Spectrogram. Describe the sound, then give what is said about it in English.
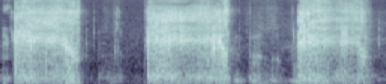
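A voice imitates loud gulping or drinking: three harsh, noisy bursts of under a second each, separated by short pauses, forceful, with no speech. “there down below was a feller running through a pasture, stopping at ponds and drinking the ponds dry in one gulp.”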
